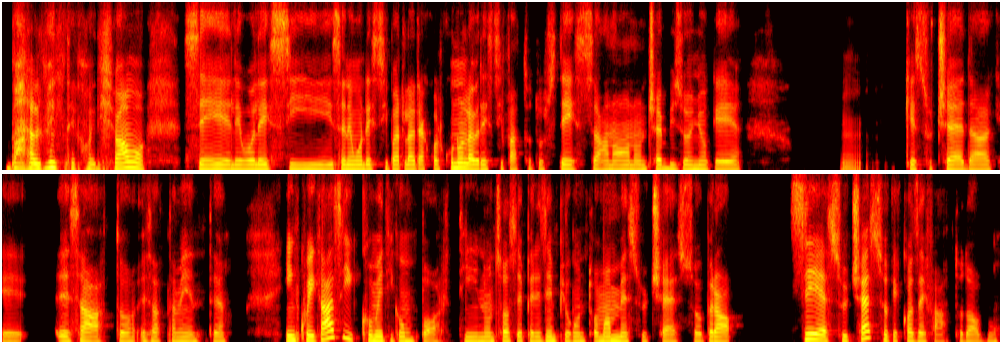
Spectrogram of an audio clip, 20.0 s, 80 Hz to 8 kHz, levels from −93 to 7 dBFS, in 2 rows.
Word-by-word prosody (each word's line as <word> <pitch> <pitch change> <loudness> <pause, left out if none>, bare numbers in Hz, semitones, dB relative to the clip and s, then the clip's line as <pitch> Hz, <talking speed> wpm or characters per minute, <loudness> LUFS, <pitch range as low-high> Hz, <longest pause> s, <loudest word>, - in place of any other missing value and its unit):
banalmente, 220 0 +3
come 205 +1 -3
dicevamo 220 +4 +5 0.4
se 195 -1 +1
le 190 0 0
volessi 195 0 0
se 195 - -1
ne 195 - +3
volessi 195 +1 -1
parlare 190 -2 +1
a 185 - -4
qualcuno 225 +5 +2
l'avresti 190 -3 +2
fatto 185 +1 -6
tu 180 - -11
stessa 185 0 -3
no, 185 +1 0
non 180 +1 -3
c'è 200 +1 +1
bisogno 190 -1 -2
che 180 0 -2 0.9
mhmm, - - -13 0.4
che 190 - -3
succeda 180 -1 -1
che 180 -1 -8 0.2
esatto, 190 -2 -1
esattamente. 185 -1 -6 0.5
In 215 0 +4
quei 220 0 +4
casi 310 - +5
come 205 -2 +2
ti 195 0 -12
comporti? 180 -1 -5
Non 180 0 -2
so, 195 +1 0
se 185 -1 -4
per 185 - -4
esempio 195 0 -3
con 180 -1 -3
tua 185 - -4
mamma 200 -1 +2
è - - -4
successo 175 -2 -4
però 190 -1 +3 0.6
se 260 -2 +6
è - - +4
successo 240 +6 +2
che 190 - -8
cosa 185 -1 -2
hai 175 - -5
fatto 155 0 -12
dopo? 170 +1 -7
190 Hz, 155 wpm, -25 LUFS, 180-200 Hz, 0.9 s, se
